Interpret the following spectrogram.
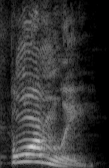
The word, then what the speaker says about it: Formley: Don't start the 15 No, minute I keep saying it wrong. It's Formley.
